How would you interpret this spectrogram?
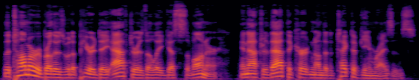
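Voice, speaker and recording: A man's voice: fairly low pitch, expressive, a little fast, fairly bright tone. A man narrating a story in the first person with a dry, sardonic manner.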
